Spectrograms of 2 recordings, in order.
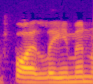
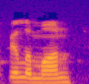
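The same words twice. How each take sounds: First: Philemon said as fy-LEE-mun; long-i pronunciation. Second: Philemon said as FIL-uh-mon; short-i pronunciation. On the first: Host offering listeners one option, Philemon as fy-LEE-mun. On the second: Host offering listeners the other option, Philemon as FIL-uh-mon. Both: Shown as a demonstration. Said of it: "however you wanna, uh, pronounce it".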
